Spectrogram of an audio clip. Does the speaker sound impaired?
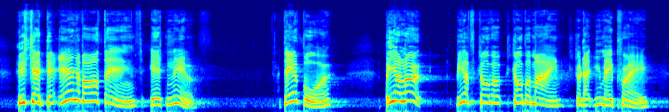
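Yes: deafness; deaf during school years.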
